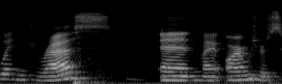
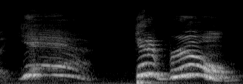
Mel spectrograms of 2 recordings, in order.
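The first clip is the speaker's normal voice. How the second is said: put-on shrill, very slow, loud, drawn-out jeering yell; 10 semitones higher, 6 dB louder than usual. Retelling a story where passersby shout at a couple: imitating people yelling. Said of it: "all these people are just yelling at us".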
